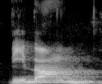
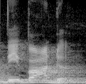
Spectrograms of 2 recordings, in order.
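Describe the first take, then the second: First: The final consonant is held without a bounce. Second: The final consonant is released with a bounce. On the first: The speaker calls it right. "sisi kiri lidah kita atau sisi kanan atau dua-duanya itu menyentuh kepada gigi bagian atas" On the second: The speaker calls it wrong. "Jangan sampai dibaca bibad, bibad, nah, bukan bukan kol-kolah ini"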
